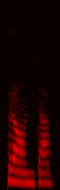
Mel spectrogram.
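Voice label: "pronta", Sardinian, female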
